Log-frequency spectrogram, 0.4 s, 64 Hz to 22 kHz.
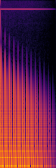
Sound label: TB C2; Best Service Gigapack 1; SYNTB303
